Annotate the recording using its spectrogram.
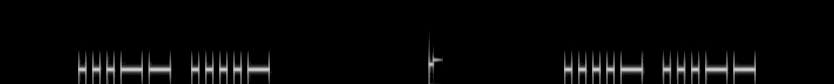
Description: Morse code, heard as a keyed tone, about 17 wpm, 700 Hz. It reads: 34 43
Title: Common Cut Numbers - 2-Digit 17wpm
